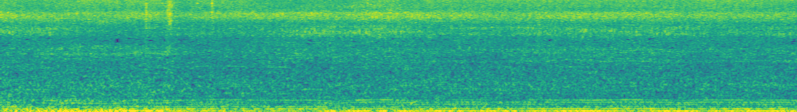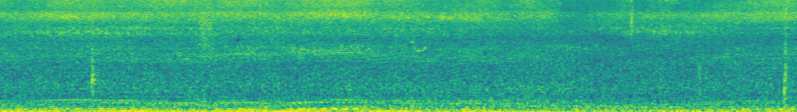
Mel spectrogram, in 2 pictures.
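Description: A vehicle engine idling steadily, a low even drone, with a few faint clicks.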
